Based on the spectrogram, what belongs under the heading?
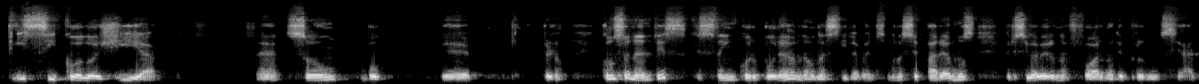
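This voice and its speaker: A man's voice: on the low side, normal speed, dark tone, breathy edge, rough recording. A man whose first language is Spanish, teaching a Portuguese lesson and often slipping Spanish words in, checking in with "né?" and "tá?".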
